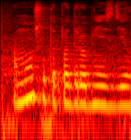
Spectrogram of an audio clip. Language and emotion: Russian, neutral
